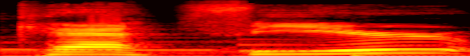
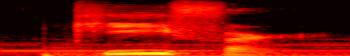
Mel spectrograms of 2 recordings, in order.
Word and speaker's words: kefir: I think there's actually two. I think I have seriously I think I've looked it up and there's like two pronunciations. Are those the two? I think so. Maybe we're both What if we were both wrong? That could be true. It says caffir or kefir.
